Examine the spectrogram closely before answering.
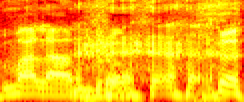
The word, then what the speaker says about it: Malandro: Peux-tu le prononcer correctement, Malandro ? Malandro. Ça sonne mieux.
